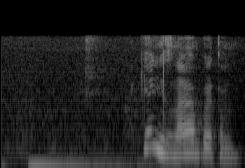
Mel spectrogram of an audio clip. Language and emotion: Russian, neutral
